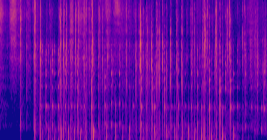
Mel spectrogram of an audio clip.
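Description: Hands grip, twist and rub a long, hollow brown cardboard mailing tube held upright close to the microphone. The result is a dense, continuous run of quiet scratchy, crackling rubs and small taps with a hollow, low-toned body and bright papery edges.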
